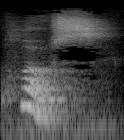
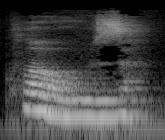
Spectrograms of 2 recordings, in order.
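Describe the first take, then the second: First: The word ends with a voiceless S sound. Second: The word ends with a voiced Z sound. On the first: It is an adjective meaning near. "It has a S, voiceless sound" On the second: It is a verb meaning to shut. "It is pronounced close with a Z voiced sound"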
